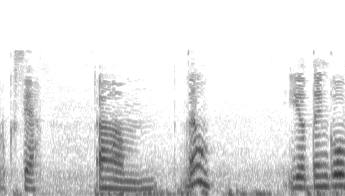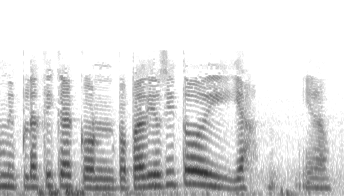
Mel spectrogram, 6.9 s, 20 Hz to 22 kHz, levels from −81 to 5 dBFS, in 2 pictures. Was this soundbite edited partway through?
yes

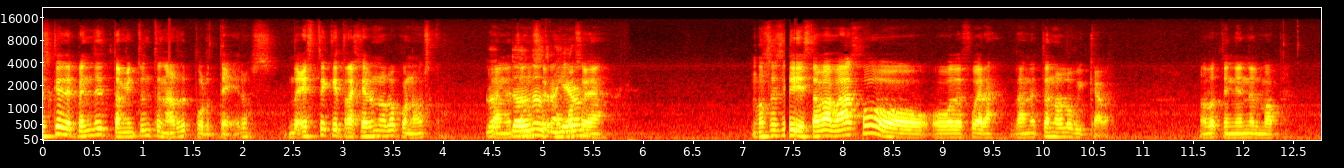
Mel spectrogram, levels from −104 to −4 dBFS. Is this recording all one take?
yes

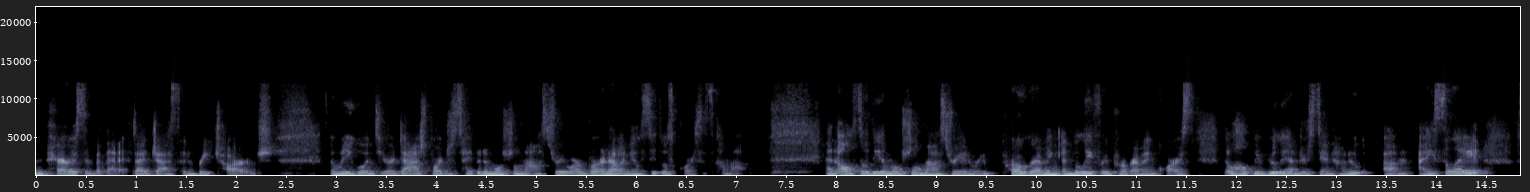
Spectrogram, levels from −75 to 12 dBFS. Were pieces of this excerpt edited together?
yes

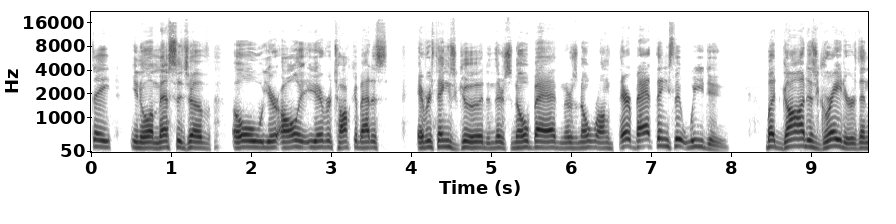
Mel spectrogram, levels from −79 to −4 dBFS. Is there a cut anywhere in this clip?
yes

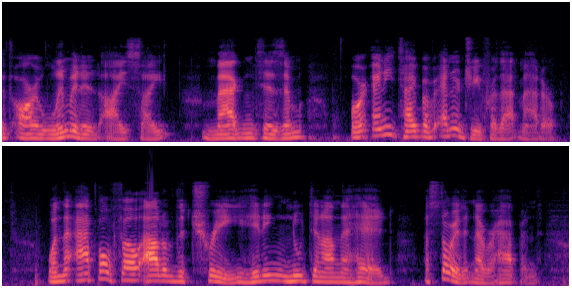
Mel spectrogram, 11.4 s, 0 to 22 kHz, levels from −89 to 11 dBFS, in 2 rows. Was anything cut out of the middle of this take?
yes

